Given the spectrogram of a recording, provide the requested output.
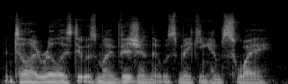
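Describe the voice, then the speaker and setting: A man speaks in a somewhat breathy voice. His intonation is monotone and flat. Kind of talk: audiobook narration of a literary short story, read aloud.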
